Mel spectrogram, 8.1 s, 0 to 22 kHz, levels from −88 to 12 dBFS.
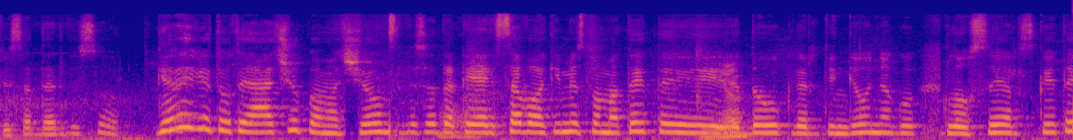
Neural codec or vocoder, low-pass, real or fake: vocoder, 44.1 kHz, 128 mel bands every 256 samples, BigVGAN v2; 14.4 kHz; fake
